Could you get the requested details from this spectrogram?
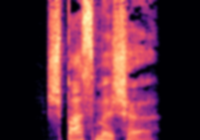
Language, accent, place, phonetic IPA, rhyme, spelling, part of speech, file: German, Germany, Berlin, [ˈʃpasmɪʃə], -asmɪʃə, spasmische, adjective, De-spasmische.ogg
- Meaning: inflection of spasmisch: 1. strong/mixed nominative/accusative feminine singular 2. strong nominative/accusative plural 3. weak nominative all-gender singular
